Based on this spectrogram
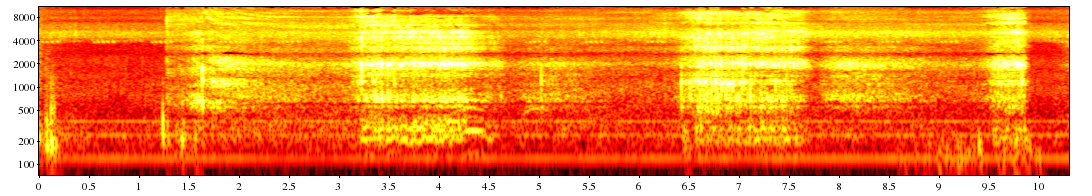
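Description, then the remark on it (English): Men snoring in their sleep, with three broad, rasping breaths rising and falling at a slow, steady pace over a low, constant hum. Fairly quiet, with no talking. “The sound of snoring men filled the tent.”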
